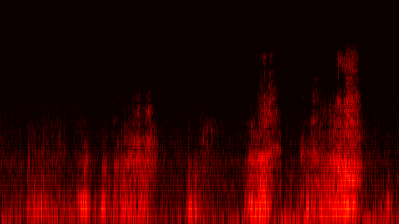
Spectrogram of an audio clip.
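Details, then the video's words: Playing puppies give low rumbling growls in several bursts, swelling into louder, harsher snarls toward the end. "Pups playing"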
